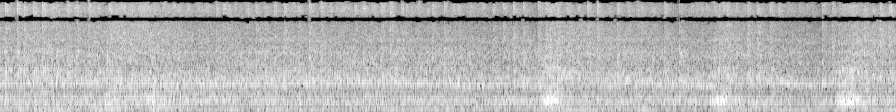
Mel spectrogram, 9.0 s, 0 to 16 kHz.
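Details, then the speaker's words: 2004 Husqvarna WR125 two-stroke with a fitted final silencer, believed to be from a KTM 300, and the power valve not working: it holds a steady idle with a few short throttle blips, picks up cleanly and sounds healthy. "psu foarte bucuros că am fost motocicletă și că motorul se aude bine dar nu o să dau o tură cu ea pentru că după cum am spus Power valve nu funcționează"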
